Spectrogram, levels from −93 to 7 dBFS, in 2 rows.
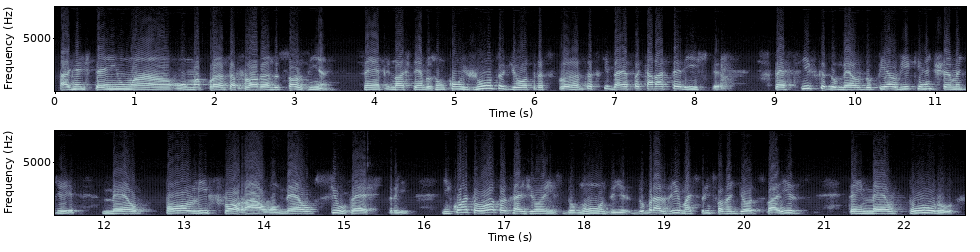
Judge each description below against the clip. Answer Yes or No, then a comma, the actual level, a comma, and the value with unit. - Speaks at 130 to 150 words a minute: Yes, average, 135 wpm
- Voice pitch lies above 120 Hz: Yes, high, 190 Hz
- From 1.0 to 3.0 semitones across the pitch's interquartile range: No, average, 4.0 semitones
